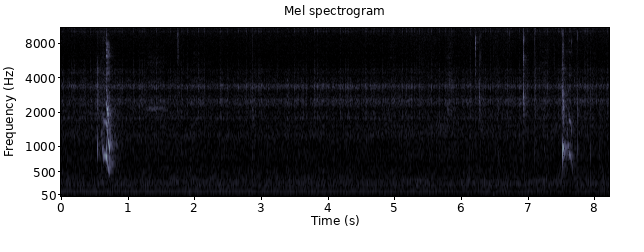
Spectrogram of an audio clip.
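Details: Ryland having hiccups: two short, sharp hiccup bursts about seven seconds apart over a steady background hum, faint small sounds between.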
